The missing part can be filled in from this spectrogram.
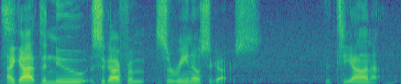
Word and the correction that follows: Taino: Is that how you say it? Taino. – Taino. – I don't even know. – Like a Taino Indian kind of thing.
